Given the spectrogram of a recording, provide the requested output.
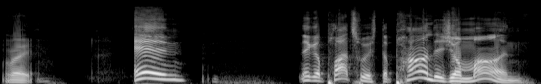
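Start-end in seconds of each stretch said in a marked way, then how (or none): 3.8-5.3 "mind" said as "mon", drawn out slowly; slow line with "mind" coming out "mon"; mind sounds like mon. Real, not acted. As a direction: flatten the vowel of "mind" to "ah". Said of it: "It sound like you're saying mon".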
